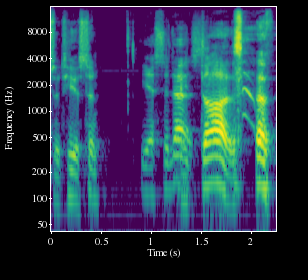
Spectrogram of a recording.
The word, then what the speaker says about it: Houston: And joining me today is Tom Fuston, rhymes with Houston.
